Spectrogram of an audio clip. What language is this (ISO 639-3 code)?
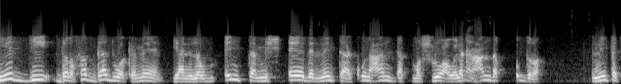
ara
